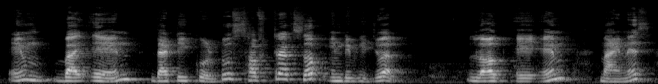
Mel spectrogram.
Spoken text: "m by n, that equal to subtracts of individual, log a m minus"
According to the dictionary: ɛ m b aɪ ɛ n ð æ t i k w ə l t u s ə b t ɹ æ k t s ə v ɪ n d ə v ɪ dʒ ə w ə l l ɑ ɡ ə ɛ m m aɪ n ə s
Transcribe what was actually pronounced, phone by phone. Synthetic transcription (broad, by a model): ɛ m b aɪ ɛ n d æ t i k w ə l t u s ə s t ɹ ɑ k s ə p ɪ n d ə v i dʒ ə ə l l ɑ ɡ ə ɛ m m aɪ n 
